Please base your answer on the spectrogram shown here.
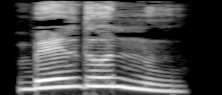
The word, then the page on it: ಬೆಳ್ದೊನ್ನು: Kannada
